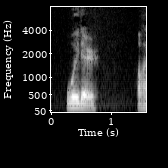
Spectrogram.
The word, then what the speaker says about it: waiter: 当夹在这两个元音中间的时候，我要把 T 变成 D 的发音，所以这个 waiter 我就变成了 waiter，OK 啊，clear 意思吗？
